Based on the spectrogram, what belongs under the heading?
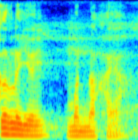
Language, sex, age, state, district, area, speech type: Bodo, male, 45-60, Assam, Kokrajhar, urban, spontaneous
